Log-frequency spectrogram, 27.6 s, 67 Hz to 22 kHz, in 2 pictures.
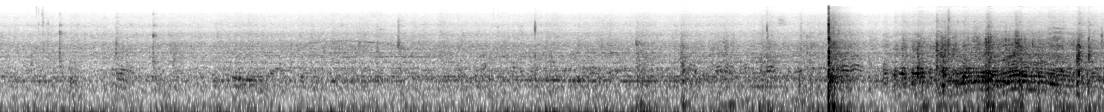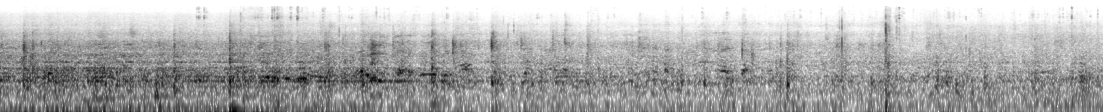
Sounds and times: Speech: 1.3s - 1.9s, 2.7s - 23.8s.

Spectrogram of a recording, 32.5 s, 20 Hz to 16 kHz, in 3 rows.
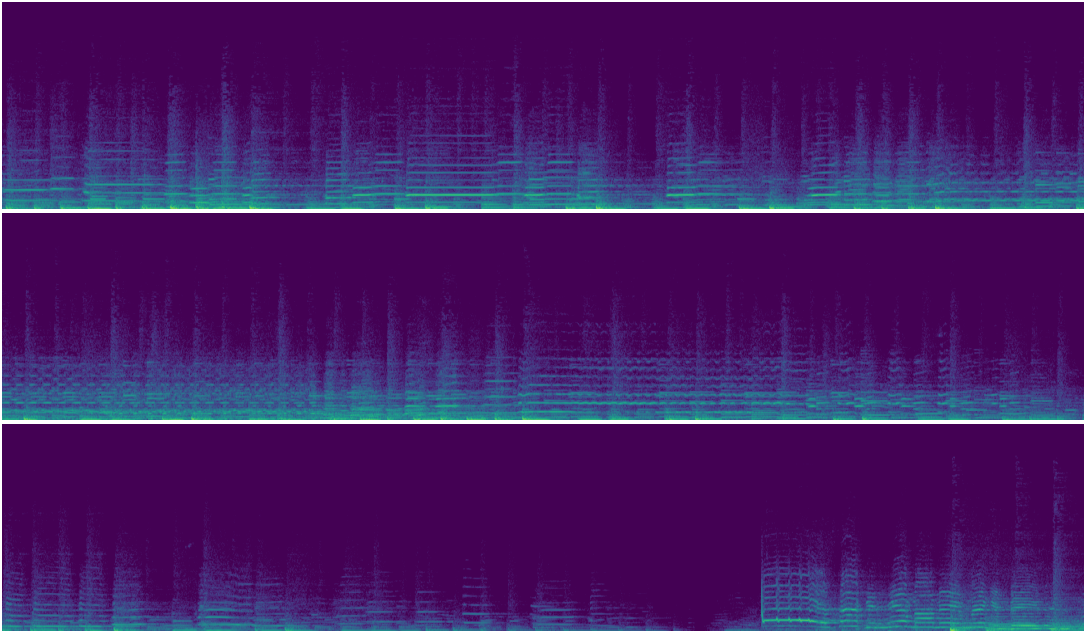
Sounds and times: Music: 0.0s - 32.4s.

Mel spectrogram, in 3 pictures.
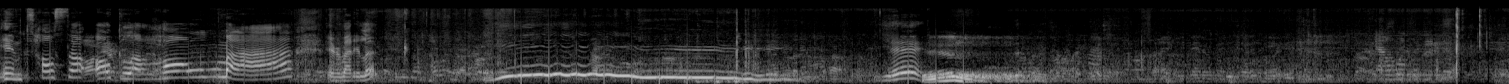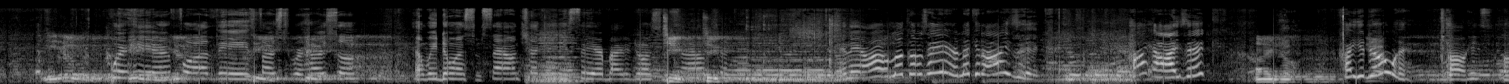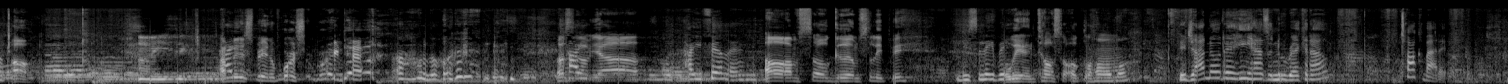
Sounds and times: Gospel music: 14.8s - 40.8s.

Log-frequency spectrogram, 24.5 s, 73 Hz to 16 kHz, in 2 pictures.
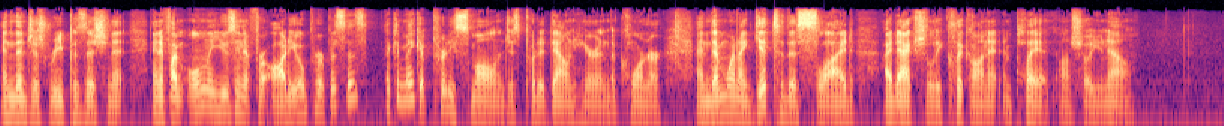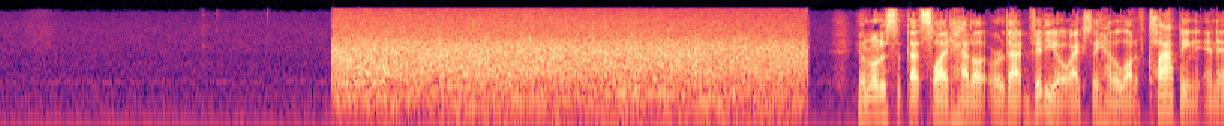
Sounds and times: Speech: 0.0s - 11.4s, 15.6s - 19.8s, 20.7s - 24.4s.

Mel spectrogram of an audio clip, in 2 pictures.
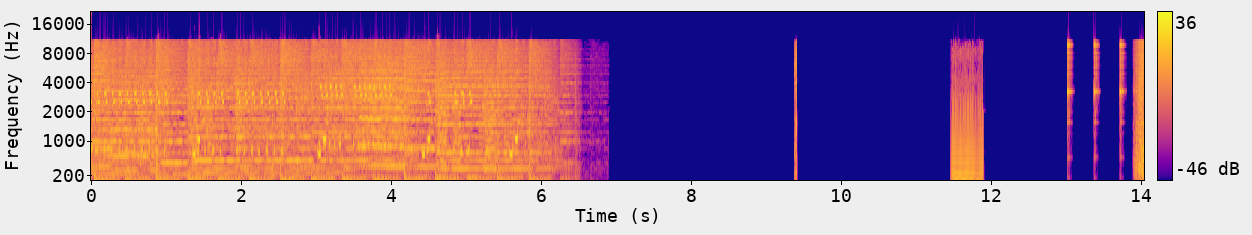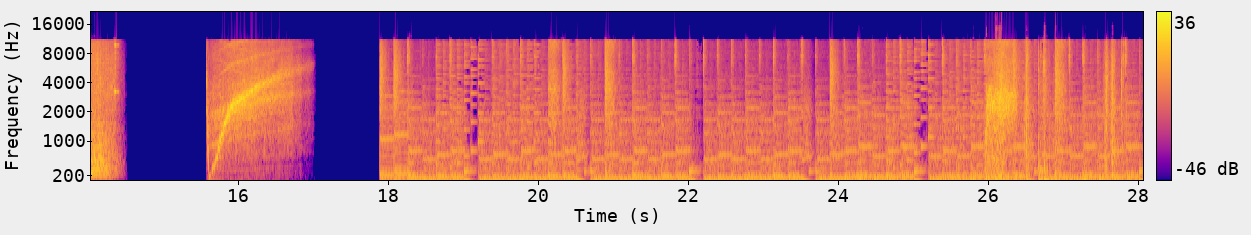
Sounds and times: Music: 0.0s - 7.0s, 17.9s - 28.0s.

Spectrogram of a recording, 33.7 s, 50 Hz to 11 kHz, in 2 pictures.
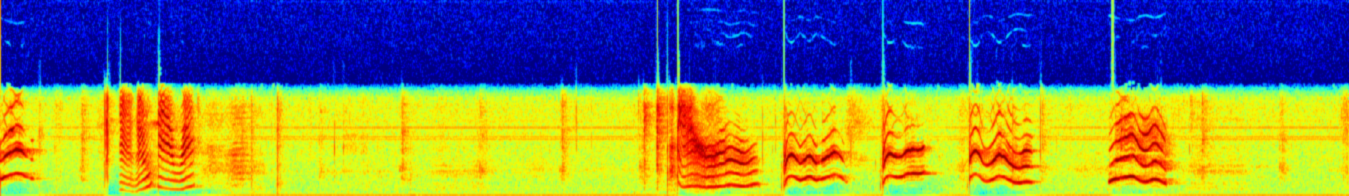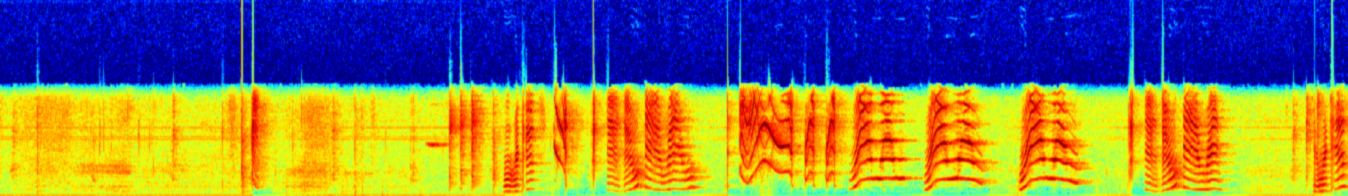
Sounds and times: Domestic animals, pets: 0.0s - 0.6s, 8.4s - 13.0s, 13.8s - 14.8s, 22.2s - 32.2s.

